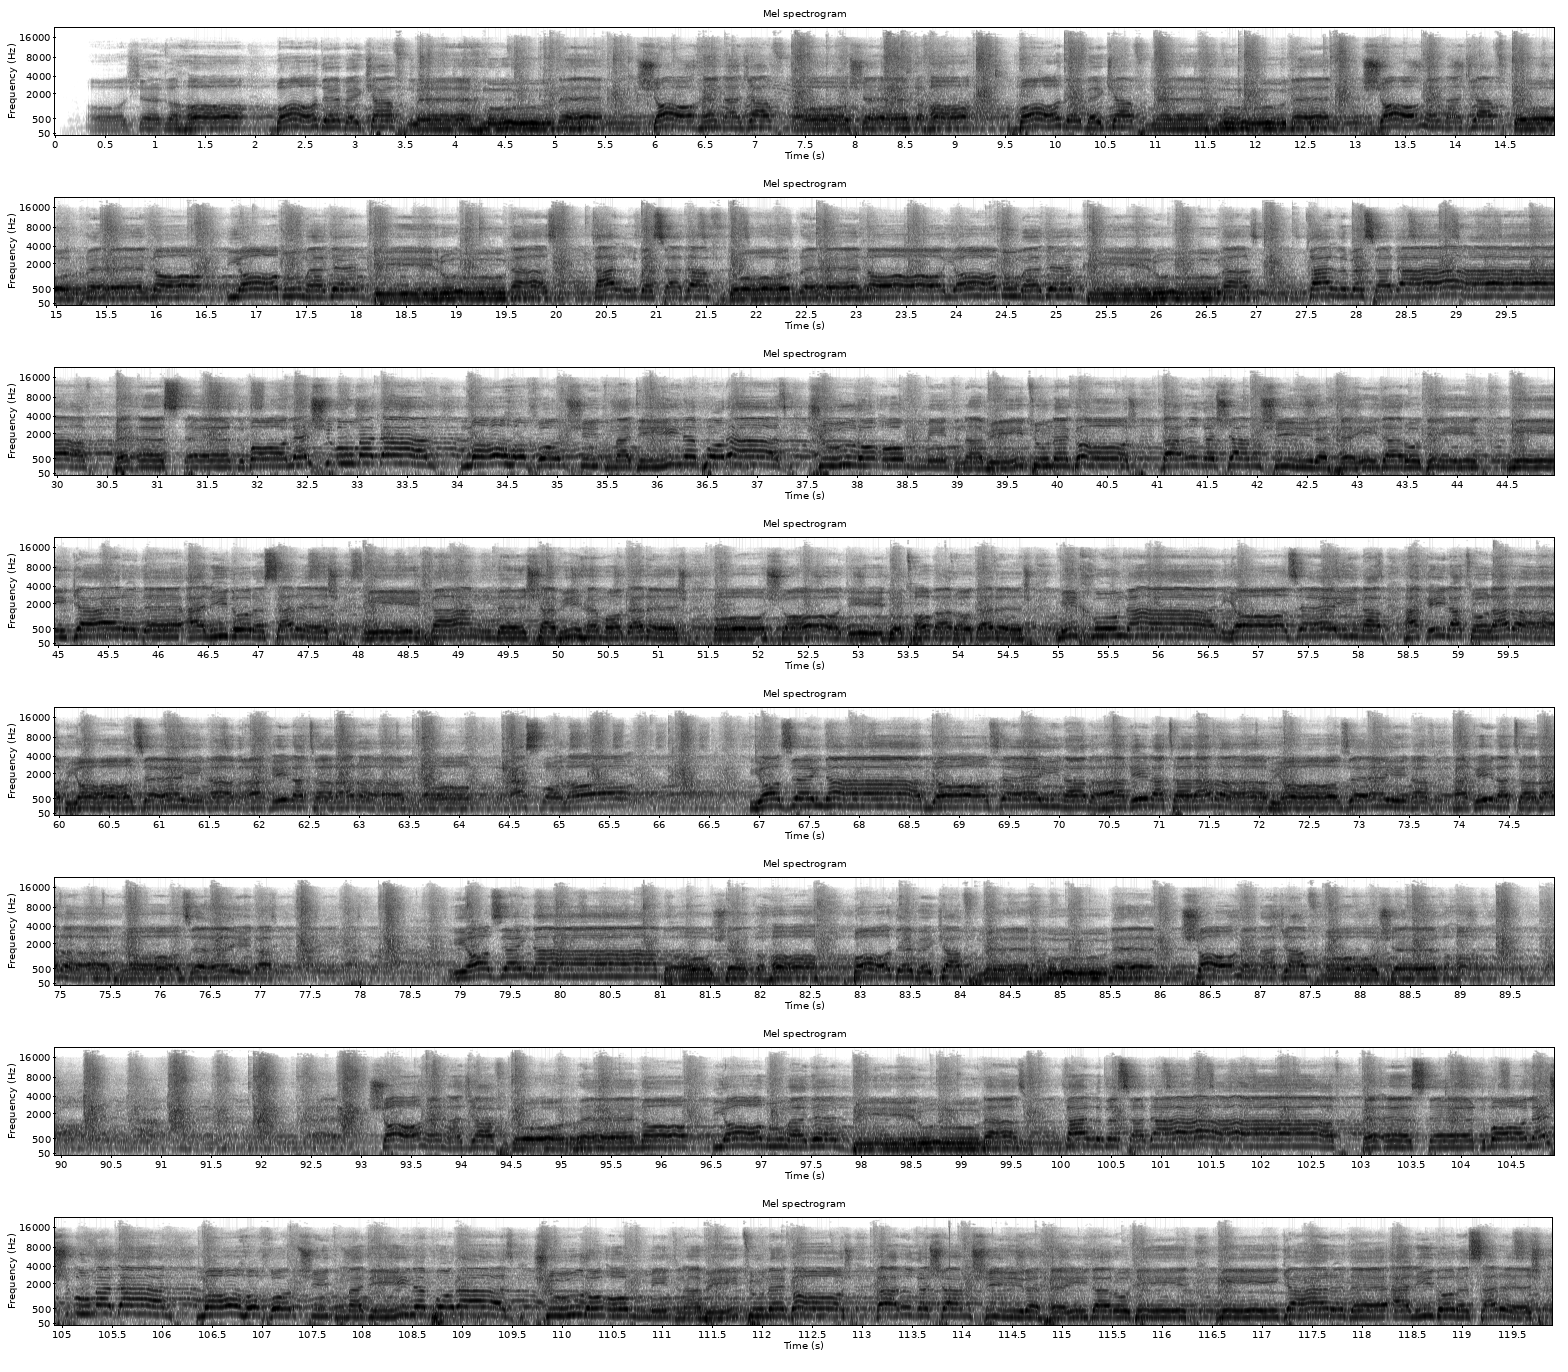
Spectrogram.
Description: مراسم جشن ولادت حضرت زینب سلام‌الله‌علیها
سرود
مداح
